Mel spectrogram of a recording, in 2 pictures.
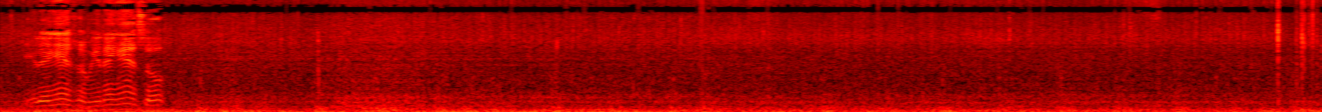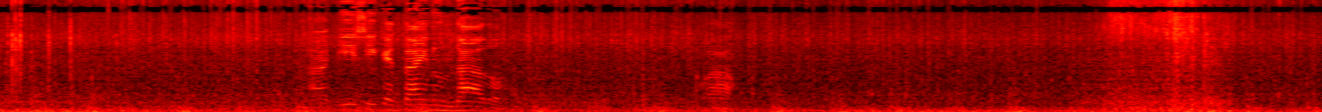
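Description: A windshield wiper swishes across wet glass.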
